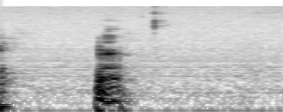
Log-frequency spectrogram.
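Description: A lecturer's pause: a single short spoken word, "nah", about a second in. Otherwise the room is quiet apart from a steady low hum and a faint click.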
